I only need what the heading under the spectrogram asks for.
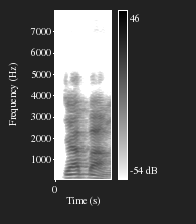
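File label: "jabang", Malay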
